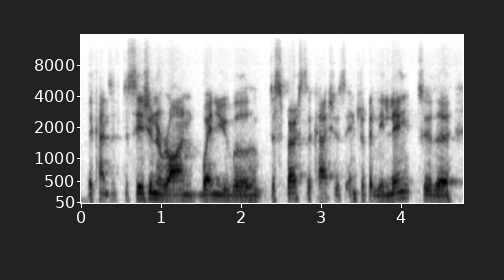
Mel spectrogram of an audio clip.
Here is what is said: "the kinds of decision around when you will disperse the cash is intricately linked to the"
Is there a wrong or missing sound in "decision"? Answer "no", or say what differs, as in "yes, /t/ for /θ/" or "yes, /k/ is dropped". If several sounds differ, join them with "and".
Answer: no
